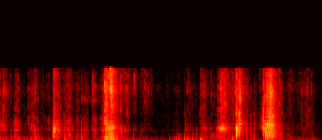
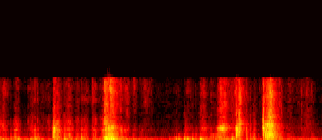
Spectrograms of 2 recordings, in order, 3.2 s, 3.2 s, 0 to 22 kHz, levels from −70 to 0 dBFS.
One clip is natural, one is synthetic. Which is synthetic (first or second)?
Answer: first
